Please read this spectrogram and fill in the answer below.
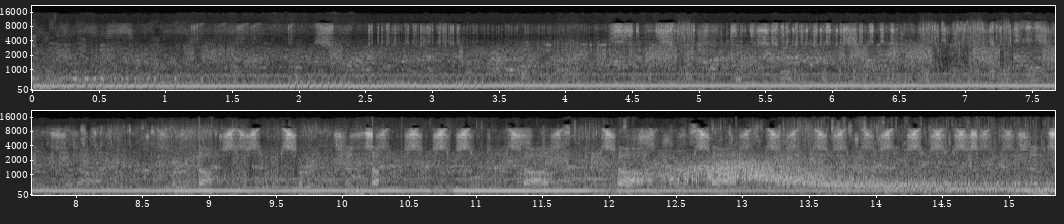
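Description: Modular synthesizer drone: a steady low tone with held overtones above it. From about halfway, fast high clicks come in, and near the end there are rising and falling pitch sweeps.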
